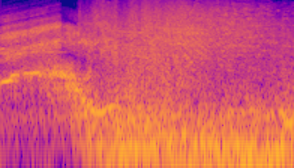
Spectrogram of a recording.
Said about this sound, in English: Here's the first weird fire sound.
